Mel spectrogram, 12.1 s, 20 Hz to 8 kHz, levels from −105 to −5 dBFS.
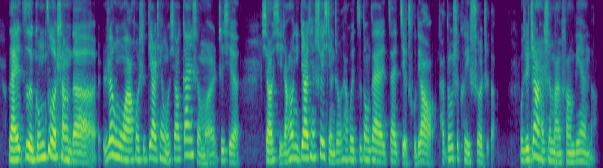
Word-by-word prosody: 来 185 0 +6
自 215 +1 +6
工 210 +5 +2
作 230 -1 +6
上 190 -6 +1
的 160 - +1
任 255 -2 +3
务 210 - +2
啊， 175 -1 +4
或 190 +1 -3
者 185 - -7
是 - - -9
第 220 +5 -2
2 200 - +4
天 200 0 -4
我 150 - -4
需 180 - -5
要 195 - 0
干 270 +5 0
什 275 - -5
么， 130 +3 -6
这 175 -4 -5
些 155 -5 -4 0.4
消 165 -2 +3
息。 180 -3 -6
然 150 +4 -2
后 210 - +3
你 205 -2 -3
第 225 - +3
2 215 - +8
天 215 0 -2
睡 245 +2 +1
醒 220 - -2
之 160 - -6
后， 160 - -8
它 180 -2 -7
会 180 -1 -3
自 185 +2 -10
动 185 -2 -3
再 165 -4 0
再 160 +1 -4
解 155 +1 -4
除 - - -11
掉。 160 -2 -1
它 165 - -11
都 190 +5 -3
是 205 0 -7
可 175 - -7
以 150 - -1
设 150 0 -5
置 - - -18
的， - - -16 0.5
我 175 - -5
觉 180 - 0
得 190 - +3
这 260 - 0
样 235 - +6
还 170 - -3
是 175 +1 -5
蛮 145 -3 -2
方 150 0 -4
便 160 -2 -4
的。 - - -20
180 Hz, 305 characters per minute, -24 LUFS, 160-210 Hz, 0.5 s, 2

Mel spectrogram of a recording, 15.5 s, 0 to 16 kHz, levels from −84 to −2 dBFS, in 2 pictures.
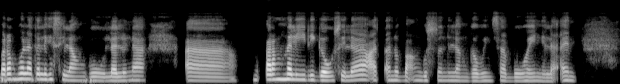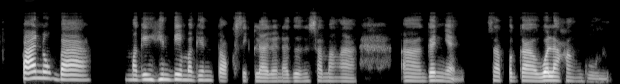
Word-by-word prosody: parang 225 0 +3
wala 240 -1 +5
talaga 225 0 +1
silang 180 -5 -3
goal. 165 -1 -3
Lalo 170 +1 +1
na, 185 0 -3 0.5
ah, 165 -3 -1 0.4
parang 225 +1 +6
naliligaw 205 -5 +3
sila 195 +3 +1
at - - -6
ano 185 0 -3
ba 175 0 -4
ang 180 0 -9
gusto 180 0 -6
nilang 170 -2 -7
gawin 160 +1 -5
sa 170 -1 -4
buhay 160 +1 -4
nila 150 -1 -6
and 180 -2 -4 0.8
paano 270 +1 +8
ba 210 -2 +4 0.5
maging 210 +1 +1
hindi 215 0 +3
maging 190 -1 -3
toxic 165 -1 -4
lalo 150 -1 -1
na 145 -1 -6
do'n 155 0 -6
sa 160 0 -4
mga, 150 -2 -6 0.6
ah, 160 -2 -2
ganyan 170 -4 -1 0.3
sa 180 -2 -3
pagka 165 -1 +1
wala 175 +2 +7
kang 155 -3 -8
goal? 125 -4 -12
175 Hz, 155 wpm, -22 LUFS, 160-205 Hz, 0.8 s, paano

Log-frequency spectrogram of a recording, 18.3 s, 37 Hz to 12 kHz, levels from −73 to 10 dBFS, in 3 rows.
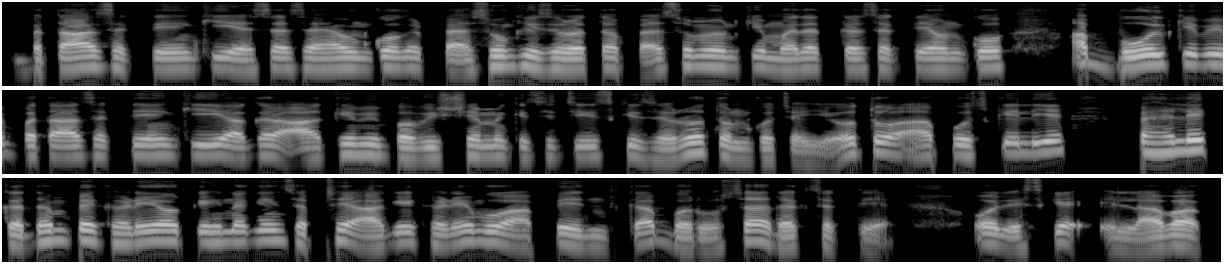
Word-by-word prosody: बता 130 +2 +5
सकते 130 -2 -4
हैं 125 - -3
कि 130 - -2
ऐसा-ऐसा 125 +2 0
है 125 - +3
उनको 130 +2 0
अगर 135 -1 -2
पैसों 125 +8 +2
की 145 -3 0
ज़रूरत 125 0 +3
है 135 - +2
पैसों 140 +5 -1
में 150 - +2
उनकी 140 +1 -3
मदद 125 0 0
कर 125 - +1
सकते 125 0 -4
हैं, 125 - +3
उनको 125 +3 +1 0.4
आप - - +5
बोल 155 +5 +6
के 170 - +1
भी 165 0 0
बता 125 -1 +4
सकते 135 +2 -4
हैं 140 0 -1
कि 140 0 -2
अगर 140 +3 -1
आगे 130 +7 +1
भी 145 -1 -1
भविष्य 115 +3 0
में 130 0 -3
किसी 120 +1 -10
चीज़ 125 0 -8
की 135 - -4
ज़रूरत 120 +9 0
उनको 110 -1 -2
चाहिए 90 -4 -7
हो - - +2
तो 165 -2 +3
आप 130 -3 0 0.2
उसके 155 - -5
लिए 175 +3 0 0.4
पहले 170 +3 +4
कदम 160 +2 +2
पे 165 - +5
खड़े 140 +1 -1
हैं 160 - +6
और 160 - +6
कहीं 145 -1 -1
न 150 - +1
कहीं 165 +1 -2
सबसे 170 - -1
आगे 135 +7 +1
खड़े 125 +2 -1
हैं 155 - +2
वो 150 - +2
आप 110 - +1
पे 130 - +2
इनका 110 +6 -3
भरोसा 100 - -1
रख 105 - +1
सकते 375 - -8
हैं। 465 - -7 0.4
और - - +1
इसके - - -3 0.2
अलावा, - - +4
135 Hz, 225 wpm, -22 LUFS, 125-150 Hz, 0.4 s, बोल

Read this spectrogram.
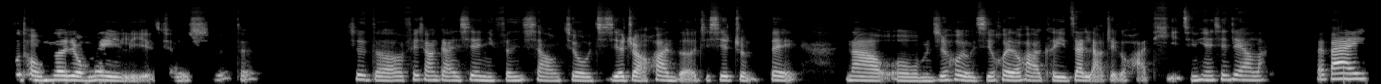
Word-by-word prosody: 不 230 - 0
同 195 -3 +2
的 205 0 +6
这 200 - +4
种 180 -2 +4
魅 190 -2 +4
力， 390 - -1
确 - - -16
实， - - -8 0.3
对。 255 - -7 0.9
是 225 -1 0
的， 190 -2 -1
非 200 +3 -4
常 200 -2 -1
感 185 -2 -1
谢 200 +3 0
你 180 -2 +1
分 185 +1 -2
享 185 -4 -4
就 180 -1 0
季 175 +5 -5
节 185 -1 +4
转 190 0 +2
换 190 -4 +1
的 185 - -1
这 185 -1 -8
些 190 0 +1
准 190 +5 -3
备， 195 -2 0 0.4
那， 190 -4 +2
呃， 175 0 -2
我 170 0 0
们 165 0 -2
之 195 +3 0
后 210 0 0
有 180 -2 +2
机 170 +3 0
会 190 0 +2
的 180 0 +4
话 195 -3 0
可 - - -9
以 170 - +4
再 190 +2 +2
聊 180 - +1
这 - - -3
个 - - -4
话 - - -8
题， 285 +3 -9
今 195 -8 -3
天 205 -1 0
先 210 +1 -2
这 225 0 +1
样 200 -1 -1
了， 195 +1 -4 0.5
拜 230 - -3
拜。 260 +1 +6
190 Hz, 245 characters per minute, -20 LUFS, 180-205 Hz, 0.9 s, 的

